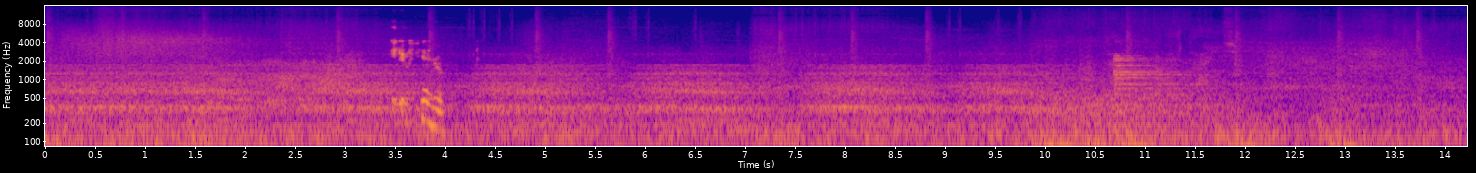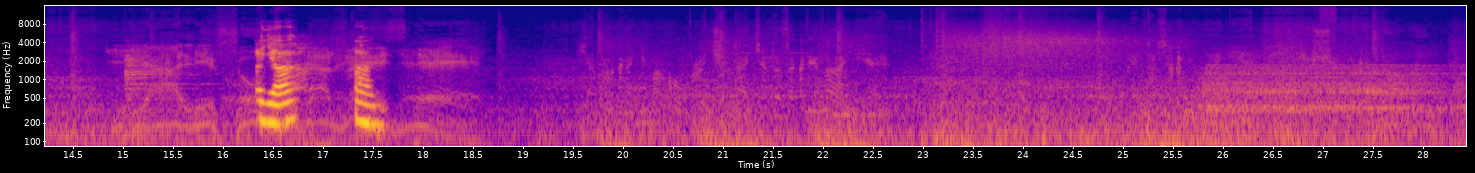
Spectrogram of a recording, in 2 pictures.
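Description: Magic spells whoosh, crackle and burst in a fast fight.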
